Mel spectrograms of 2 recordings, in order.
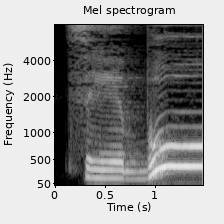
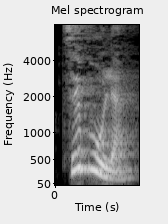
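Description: First: Цибуля called slowly with a long, loud БУ; calling out. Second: Said in the usual way. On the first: Shown as a demonstration. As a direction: swoop up and hold the second syllable of Цибуля. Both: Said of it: "Гукаємо слово".

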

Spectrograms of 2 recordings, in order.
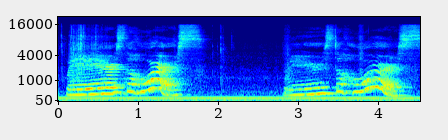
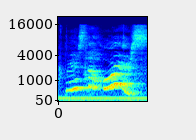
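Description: First: Slow and low. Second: Said in the usual way. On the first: Real, not acted. Owner repeating cue to dog.

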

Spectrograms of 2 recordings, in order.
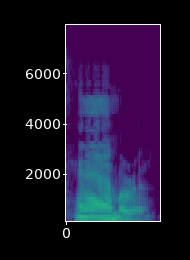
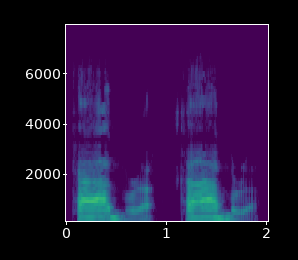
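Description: First: Camera with a nasalized first vowel; with nasalization. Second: Camera with an oral, non-nasal vowel; without nasalization. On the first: Teacher contrasting camera with nasalization. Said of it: "With nasalization". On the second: Teacher contrasting camera without nasalization. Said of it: "If I pronounce the word without nasalization". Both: Shown as a demonstration.

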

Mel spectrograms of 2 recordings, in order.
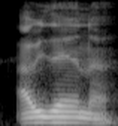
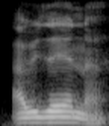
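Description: No difference in how they are said.

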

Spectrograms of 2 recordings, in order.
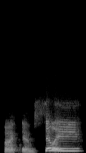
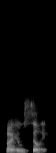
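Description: First: Higher, louder and slowed, stretched out; playful sing-song. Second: Said in the usual way. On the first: Shown as a demonstration. Streamer admitting her silliness, higher, louder, drawn out. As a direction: savour it like a happy confession. Repeats phrase twice differently.

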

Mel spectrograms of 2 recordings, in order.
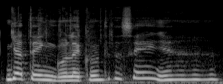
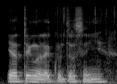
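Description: First: Slow, higher, savoring each word; drawn-out triumph. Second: Said in the usual way. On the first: Pretend. Gamer gloating to himself over the found password, slow and high. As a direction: stretch it out like a little victory. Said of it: "repeats line, first drawn out". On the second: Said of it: "repeats line, second plain".

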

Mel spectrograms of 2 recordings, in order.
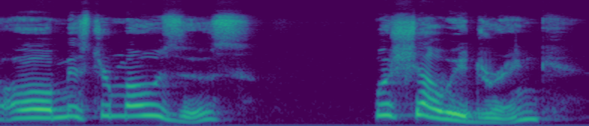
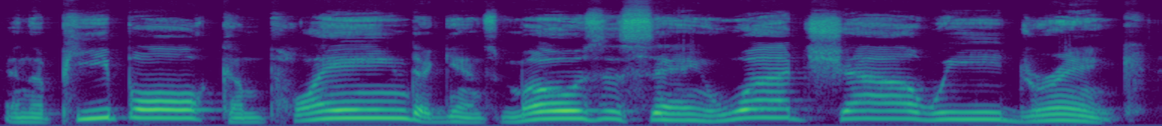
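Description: First: A sweet, overly polite question, a little higher; sugary mock-polite "what shall we drink?"; mock polite asking. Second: A measured, slow reading of the complaint; slow, deliberate reading of "What shall we drink?"; slow scripture reading. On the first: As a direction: ask Moses nicely, pretending to be courteous. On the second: Acted. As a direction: read the verse very slowly, laying each word out. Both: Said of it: "don't think they're politely asking".

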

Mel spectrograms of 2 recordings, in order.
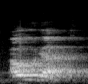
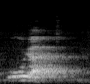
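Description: First: Much higher, punchier comeback; high, forceful echoed question; retorting challenge. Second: High, half-voiced challenge; a stranger's high-pitched query; challenging call. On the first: Acted. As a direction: throw the challenge back high and hard. Poet answers the challenge back. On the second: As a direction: call it out high without raising the volume. Poem's overheard voice challenges.

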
